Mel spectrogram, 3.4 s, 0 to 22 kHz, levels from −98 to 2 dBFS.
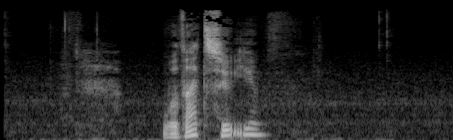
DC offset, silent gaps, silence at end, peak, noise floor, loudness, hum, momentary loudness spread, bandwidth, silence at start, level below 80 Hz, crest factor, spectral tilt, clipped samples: under 0.1%; none; 1.4 s; -12 dBFS; -68 dBFS; -29 LUFS; none; 27 LU; 16.5 kHz; 0.65 s; -64 dBFS; 24 dB; -3 dB/octave; under 0.1%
